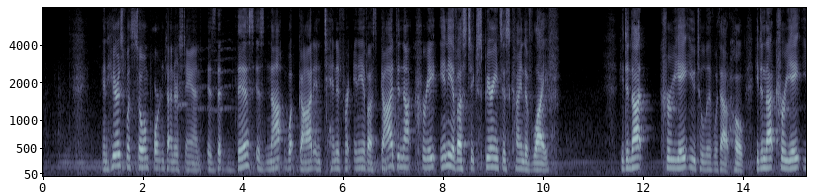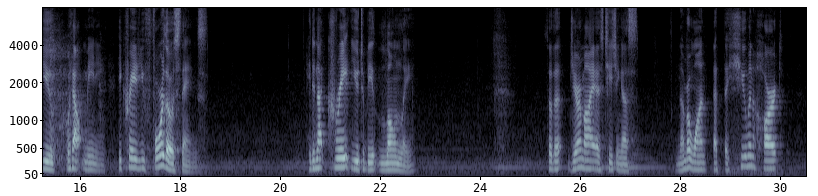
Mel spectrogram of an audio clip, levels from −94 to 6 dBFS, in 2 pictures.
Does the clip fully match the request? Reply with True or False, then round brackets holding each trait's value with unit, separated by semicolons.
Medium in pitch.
False (130 Hz)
